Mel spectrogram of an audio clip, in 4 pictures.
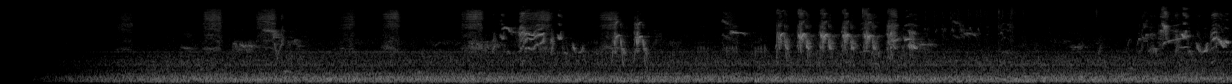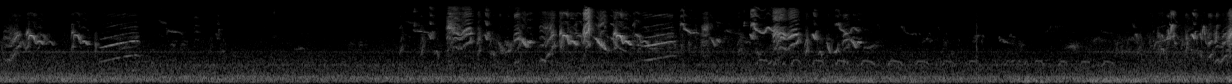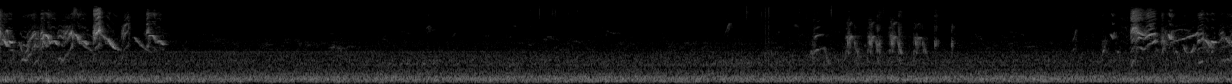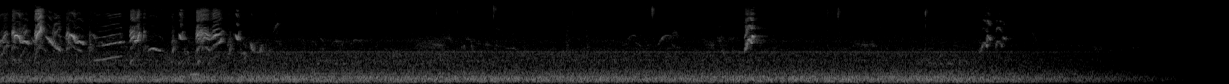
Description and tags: Recorded with an iPhone. Birds chirping outdoors. Some wind, but good bird chirp noise.
ambience, relaxing, ambiance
